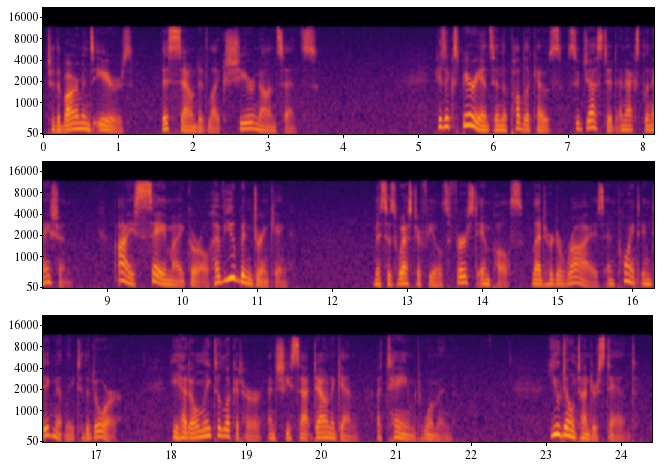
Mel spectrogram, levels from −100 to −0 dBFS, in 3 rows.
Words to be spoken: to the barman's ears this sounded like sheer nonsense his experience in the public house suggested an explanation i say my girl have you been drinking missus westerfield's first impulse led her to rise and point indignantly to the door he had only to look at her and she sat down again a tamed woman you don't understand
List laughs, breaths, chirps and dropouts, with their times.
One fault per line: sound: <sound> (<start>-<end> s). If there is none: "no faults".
no faults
